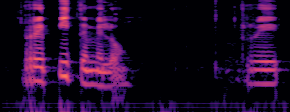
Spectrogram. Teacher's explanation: tienen mínimo 4 sílabas y la mayor fuerza de voz recae en la trasantepenúltima sílaba. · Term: sobresdrújulas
